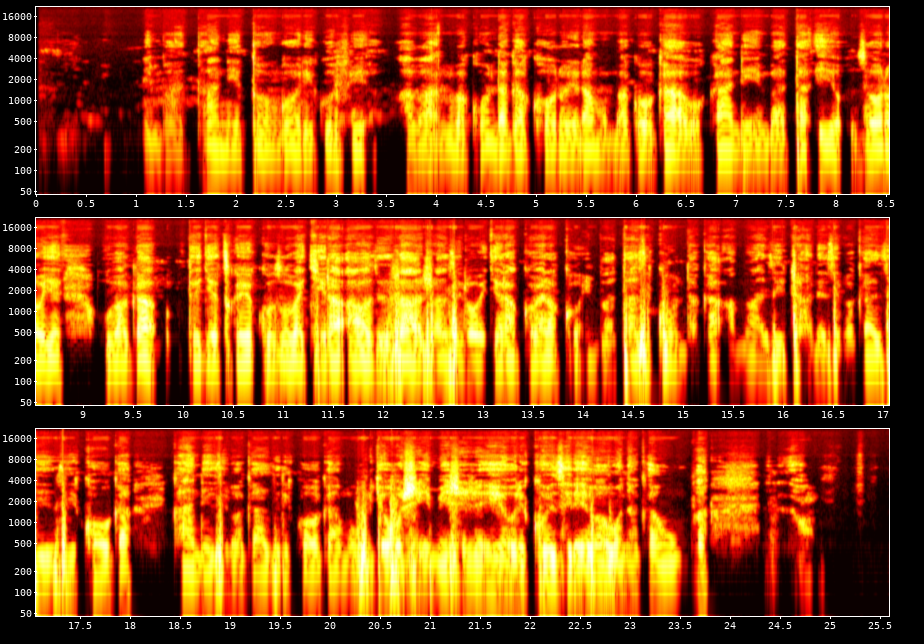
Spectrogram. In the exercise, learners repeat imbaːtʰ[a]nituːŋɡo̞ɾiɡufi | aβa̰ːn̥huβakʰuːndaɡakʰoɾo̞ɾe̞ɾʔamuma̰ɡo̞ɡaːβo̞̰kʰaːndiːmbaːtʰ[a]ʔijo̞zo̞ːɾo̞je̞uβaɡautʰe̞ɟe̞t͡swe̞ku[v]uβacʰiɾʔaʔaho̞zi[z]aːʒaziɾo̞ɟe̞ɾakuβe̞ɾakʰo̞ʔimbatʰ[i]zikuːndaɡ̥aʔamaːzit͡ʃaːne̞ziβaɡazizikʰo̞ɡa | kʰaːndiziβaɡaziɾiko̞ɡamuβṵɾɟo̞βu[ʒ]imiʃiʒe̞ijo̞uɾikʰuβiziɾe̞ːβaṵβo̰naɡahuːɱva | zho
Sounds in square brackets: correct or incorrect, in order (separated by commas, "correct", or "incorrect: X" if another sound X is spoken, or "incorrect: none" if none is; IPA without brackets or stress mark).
correct, correct, incorrect: z, correct, incorrect: a, incorrect: ʃ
